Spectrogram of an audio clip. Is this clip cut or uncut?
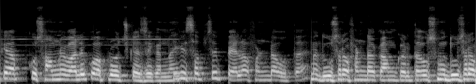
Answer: cut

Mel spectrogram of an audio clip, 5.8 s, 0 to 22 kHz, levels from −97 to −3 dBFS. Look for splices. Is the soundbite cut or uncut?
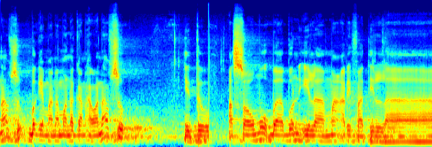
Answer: cut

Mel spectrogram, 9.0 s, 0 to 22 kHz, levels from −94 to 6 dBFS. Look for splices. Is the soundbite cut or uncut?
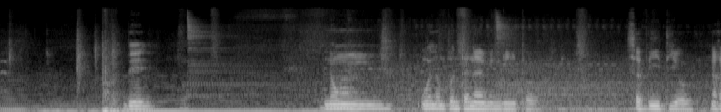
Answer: uncut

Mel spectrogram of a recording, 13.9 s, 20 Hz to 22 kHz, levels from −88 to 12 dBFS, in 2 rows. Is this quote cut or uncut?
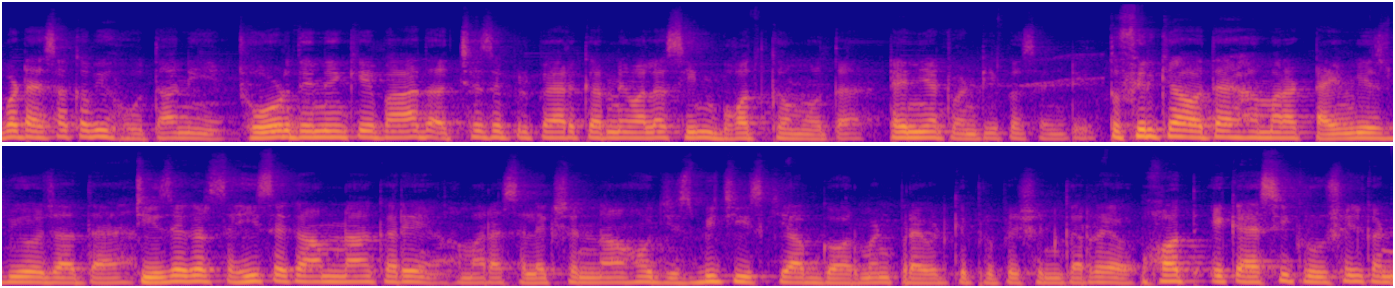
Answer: uncut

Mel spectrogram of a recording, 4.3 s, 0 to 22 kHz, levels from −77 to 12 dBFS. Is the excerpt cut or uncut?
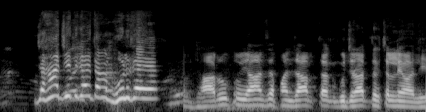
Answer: cut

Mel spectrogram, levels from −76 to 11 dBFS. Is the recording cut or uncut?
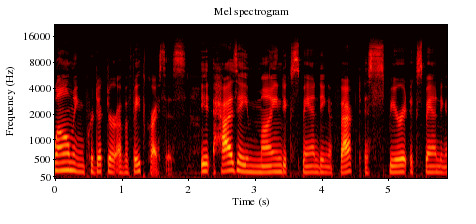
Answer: cut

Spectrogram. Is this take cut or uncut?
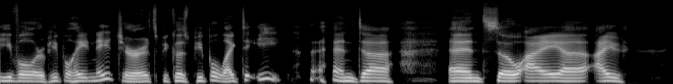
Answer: uncut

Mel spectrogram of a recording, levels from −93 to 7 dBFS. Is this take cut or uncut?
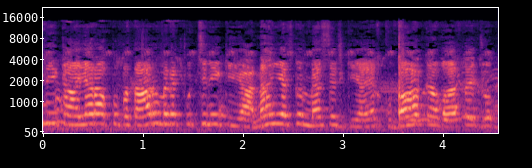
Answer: uncut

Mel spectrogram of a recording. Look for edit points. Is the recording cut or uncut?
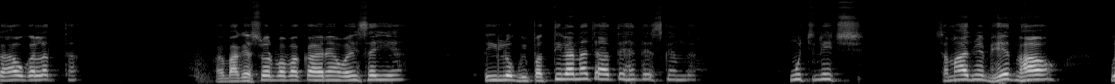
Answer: uncut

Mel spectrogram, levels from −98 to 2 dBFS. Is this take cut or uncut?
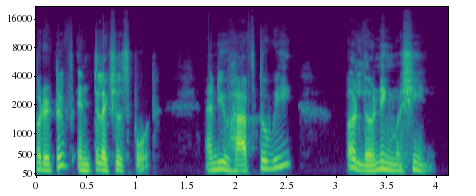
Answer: uncut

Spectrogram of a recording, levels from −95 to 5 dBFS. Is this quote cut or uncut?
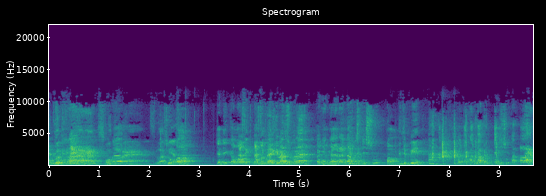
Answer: uncut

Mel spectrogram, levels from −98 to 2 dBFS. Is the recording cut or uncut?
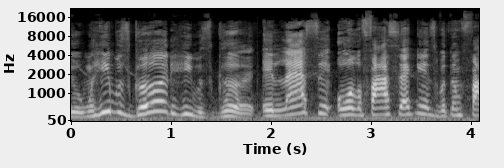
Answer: cut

